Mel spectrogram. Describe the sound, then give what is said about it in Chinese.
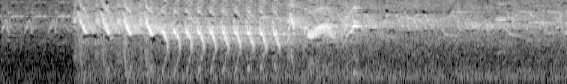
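A quick, rhythmic burst of high-pitched chirps from small birds in the mountains being called down to rice by a monk, about a dozen notes in a fast trill lasting under two seconds, then fading into a soft outdoor hush. “小鸟们快下来啊，这儿有米，好吃啊。”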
